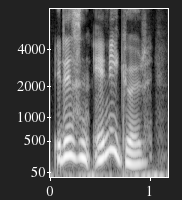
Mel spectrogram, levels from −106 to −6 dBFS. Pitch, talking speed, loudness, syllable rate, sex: 220 Hz, 205 wpm, -15 LUFS, 5.1 syllables/s, female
